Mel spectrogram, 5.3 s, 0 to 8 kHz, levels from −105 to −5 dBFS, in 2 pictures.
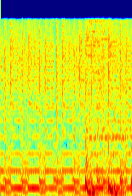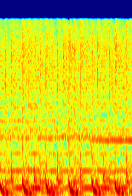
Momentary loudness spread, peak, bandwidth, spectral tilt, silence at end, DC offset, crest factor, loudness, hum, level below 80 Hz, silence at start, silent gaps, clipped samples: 5 LU; 0 dBFS; 6.2 kHz; -5.5 dB/octave; 0 s; under 0.1%; 14 dB; -15 LUFS; none; -20 dBFS; 0 s; none; under 0.1%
